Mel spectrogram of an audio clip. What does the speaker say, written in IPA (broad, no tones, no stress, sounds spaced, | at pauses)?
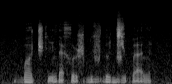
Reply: ɓ ɒ t͡ʃʼ ḭ l ɾ a̰ x o̰ ʂ ɓ i v ɗ o d͡ʑ ɨ ɓ a̰ l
